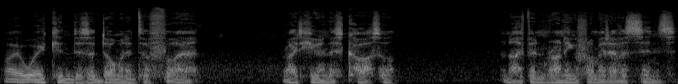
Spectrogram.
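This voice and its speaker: A man playing a grim, remorseful young warrior in a video game cutscene, speaking solemnly and deliberately. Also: rumbling low, fairly even intonation, bright, forceful tone, a little hiss or hum. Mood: remorseful, resolute.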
